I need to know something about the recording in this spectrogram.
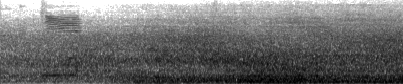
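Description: A car passing on the street, its engine and tyre rumble growing steadily louder as it approaches.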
